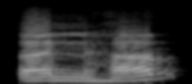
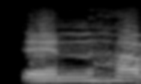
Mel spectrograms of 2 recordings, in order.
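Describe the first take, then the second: First: The first syllable has an 'a' vowel. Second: The first syllable has an 'e' vowel. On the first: The speaker calls it right. "ത എന്ന് തന്നെ വേണം" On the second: The speaker calls it wrong. "തെൻഹർ ആയി പോകാൻ പാടില്ല"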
